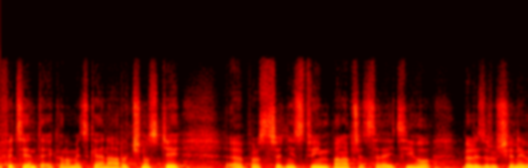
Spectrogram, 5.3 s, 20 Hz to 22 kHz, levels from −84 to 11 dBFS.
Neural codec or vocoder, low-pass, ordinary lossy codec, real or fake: autoencoder, 48 kHz, 128 numbers a frame, DAC-VAE, trained on Japanese speech; 14.4 kHz; AAC, 96 kbps; fake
